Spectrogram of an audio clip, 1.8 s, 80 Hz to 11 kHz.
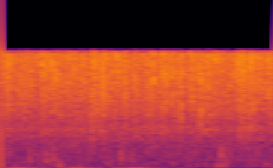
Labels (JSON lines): {"label": "biophony", "recorder": "SoundTrap 300"}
